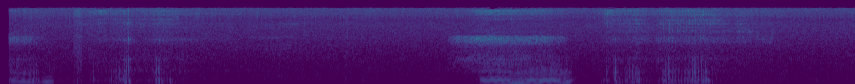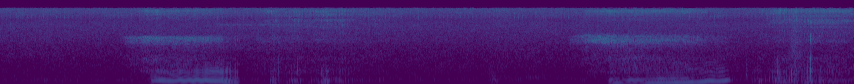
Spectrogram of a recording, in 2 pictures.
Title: snoring doxie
